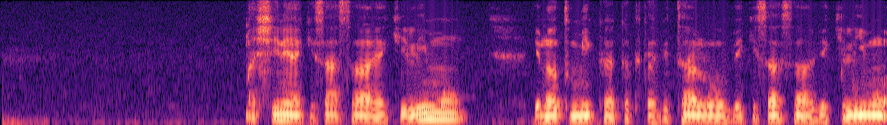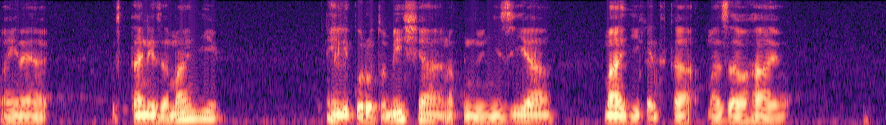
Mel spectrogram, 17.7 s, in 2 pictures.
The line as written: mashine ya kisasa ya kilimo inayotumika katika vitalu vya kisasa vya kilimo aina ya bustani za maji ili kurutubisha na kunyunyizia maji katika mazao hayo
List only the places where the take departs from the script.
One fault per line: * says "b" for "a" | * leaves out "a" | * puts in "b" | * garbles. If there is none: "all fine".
all fine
